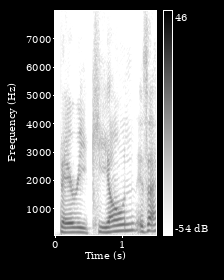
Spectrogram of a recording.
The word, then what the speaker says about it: Keoghan: But no, yeah, he just like because I found out that like Barry Keoghan, is that how you pronounce his name?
